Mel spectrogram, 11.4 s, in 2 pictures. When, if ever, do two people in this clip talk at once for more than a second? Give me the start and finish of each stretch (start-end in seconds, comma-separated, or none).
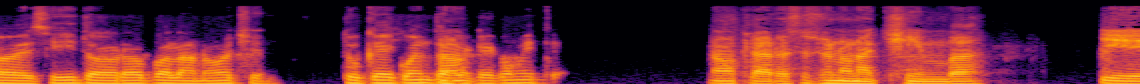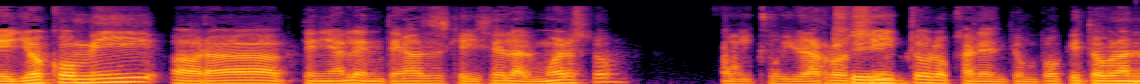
none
